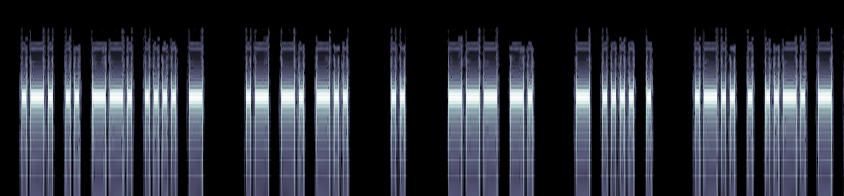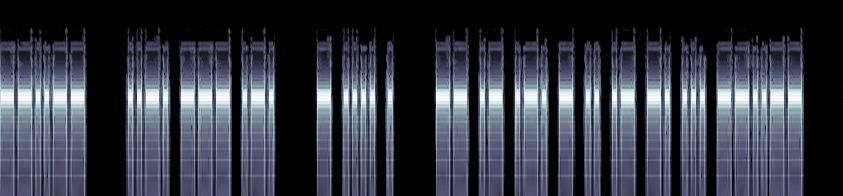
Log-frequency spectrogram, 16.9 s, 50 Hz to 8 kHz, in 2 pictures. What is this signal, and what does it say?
Morse code, heard as a keyed tone, about 27 wpm, 650 Hz. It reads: RIGHT AND I ON THE LEFT, FOR THE MARTIANS,
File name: Book Two / 01-Chapter 1 - 27 WPM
